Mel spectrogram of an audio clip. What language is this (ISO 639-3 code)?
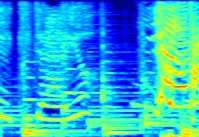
jpn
